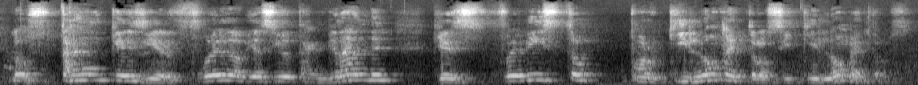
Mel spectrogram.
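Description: Argentine preacher, echoey and far off. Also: male voice, high voice, lively intonation, measured pace, a little mellow, slight background noise. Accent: Argentine Spanish. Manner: emotional storytelling, often addressing listeners as brother; asks rhetorical questions of the audience. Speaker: preacher giving a testimony. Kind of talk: sermon testimony. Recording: echoey room, mic far off.

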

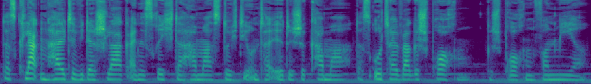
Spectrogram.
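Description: A woman reading a first-person horror story as an audiobook narrator, in a flat, even manner. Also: lowish voice, moderate pace, hardly any pauses. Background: faint music.

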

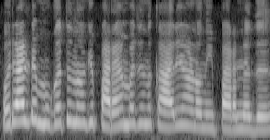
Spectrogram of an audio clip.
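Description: Woman voicing a stern aunt, high voice, scolding. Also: fast talker, natural voice. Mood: indignant. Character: indignant middle-aged aunt, scolding.

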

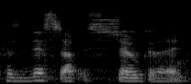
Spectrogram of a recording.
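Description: A woman's voice: sits low, little pitch movement, unhurried, gravelly. A woman, chatting casually on a live cooking stream while eating, enthusiastic and sometimes talking with her mouth full.

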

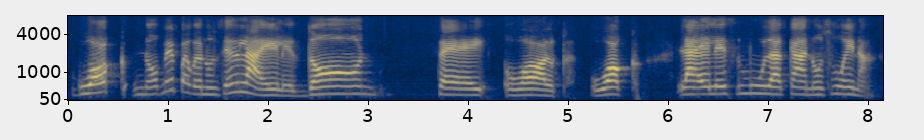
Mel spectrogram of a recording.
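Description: A woman's voice: on the high side, takes it slowly, a bit bright, no room sound, lo-fi sound. A woman with a Colombian Spanish accent teaching an online English class, patiently correcting pronunciation and switching between Spanish and English. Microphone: video call.

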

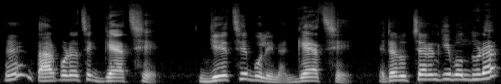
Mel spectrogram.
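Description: A man teaching a recorded school lesson, patiently asking questions and then answering them, and sounding out vowels slowly for his students. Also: sits high, expressive, no room sound. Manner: patient, addresses students as friends, asks and answers own questions.

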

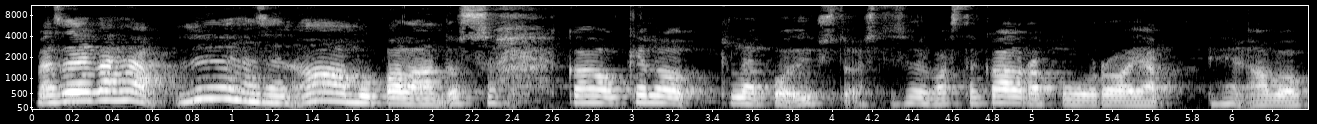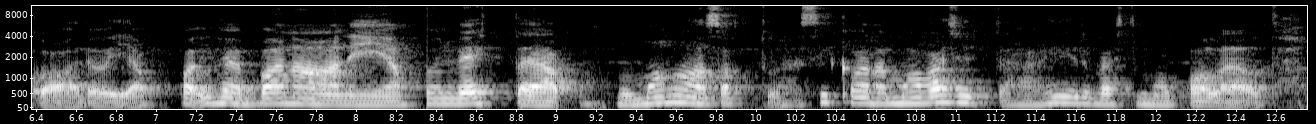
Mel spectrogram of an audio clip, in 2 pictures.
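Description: A woman's voice: on the low side, lively intonation, few pauses, darkish tone, husky. A woman in her forties chatting casually in a vlog, thinking aloud with frequent fillers as she films on her phone at her rural home. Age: 40s. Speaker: vlogger.

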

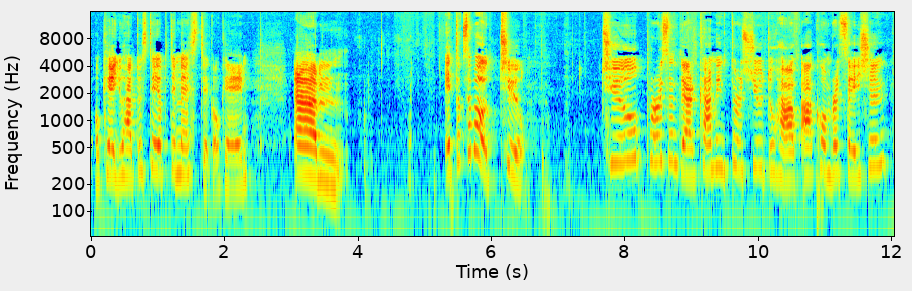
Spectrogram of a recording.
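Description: A tarot reader from Venezuela, speaking with a Venezuelan Spanish accent, gives a casual, encouraging reading and addresses her viewers affectionately. Her high voice is animated and sharp in tone, yet unhurried.

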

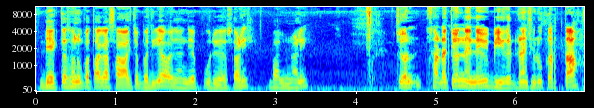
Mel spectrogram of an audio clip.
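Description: A woman's voice: on the low side, steady tone, fairly quick. A woman, chatting homely to viewers as she walks outdoors through her farm's vegetable plots. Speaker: vlogger. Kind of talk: casual farm vlog talking to viewers.

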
